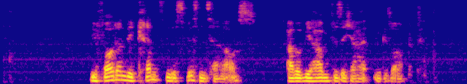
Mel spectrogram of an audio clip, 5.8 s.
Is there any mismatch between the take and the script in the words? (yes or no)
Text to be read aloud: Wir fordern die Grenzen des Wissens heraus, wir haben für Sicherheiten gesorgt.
yes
